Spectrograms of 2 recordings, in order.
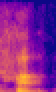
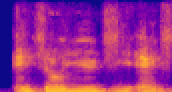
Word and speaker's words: Hough: It's Hough, Hough, like Rough or TOU. Okay, so that's how you pronounce it, Hoff?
